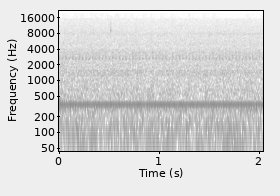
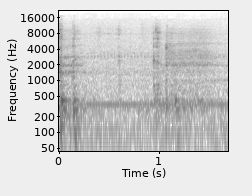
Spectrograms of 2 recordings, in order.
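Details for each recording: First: Squeal from a Yamaha YP-B4 turntable near the end of a record as the tonearm returns, first suspected as the belt; a steady one-pitch squeal over faint hiss, suspected lube issue, before lubrication. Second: Yamaha YP-B4 turntable from a thrift store, initial evaluation: faint, steady low motor hum with a few light handling clinks; the motor spins smoothly and quietly.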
